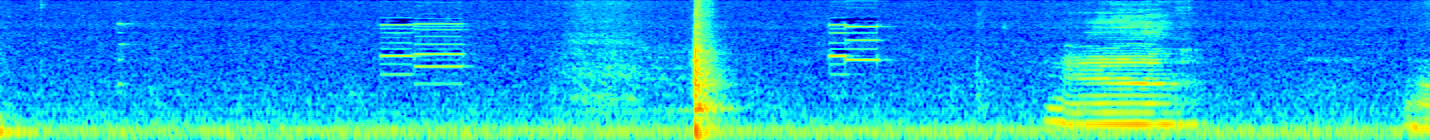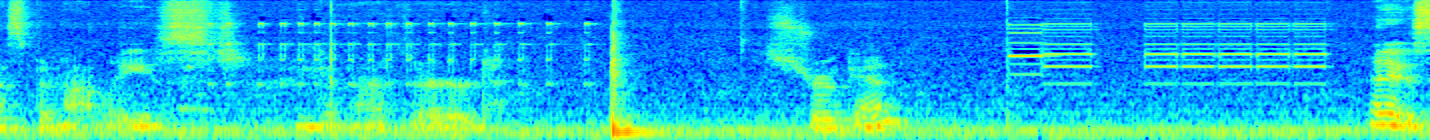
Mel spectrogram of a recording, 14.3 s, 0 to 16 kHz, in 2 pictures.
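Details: Short electronic beeps with clicks and faint handling noise in a quiet room: a Vitalograph Micro spirometer signalling during its daily calibration volume check with a 3-liter syringe.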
